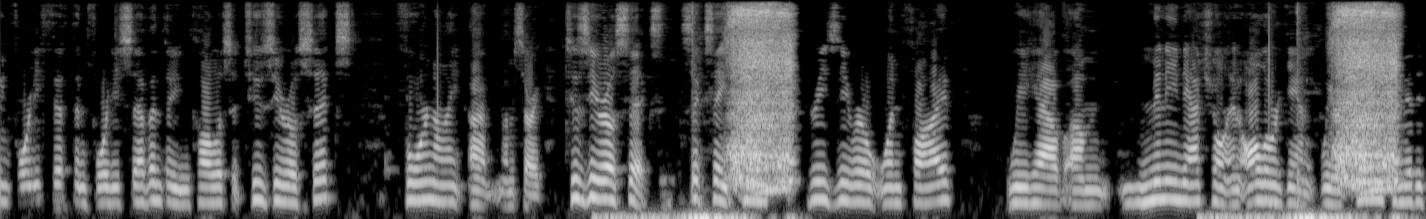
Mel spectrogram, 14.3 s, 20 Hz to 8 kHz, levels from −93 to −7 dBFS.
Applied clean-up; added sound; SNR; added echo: classical method Wiener filter.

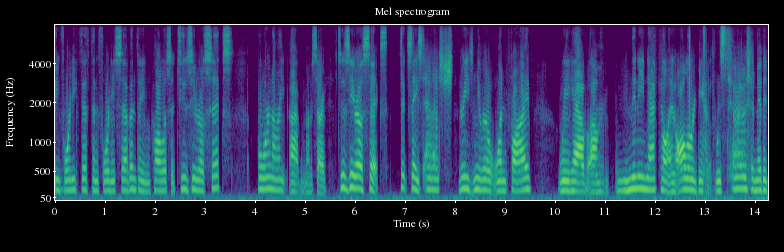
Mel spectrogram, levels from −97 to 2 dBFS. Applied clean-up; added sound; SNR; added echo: neural diffusion model UNIVERSE++.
